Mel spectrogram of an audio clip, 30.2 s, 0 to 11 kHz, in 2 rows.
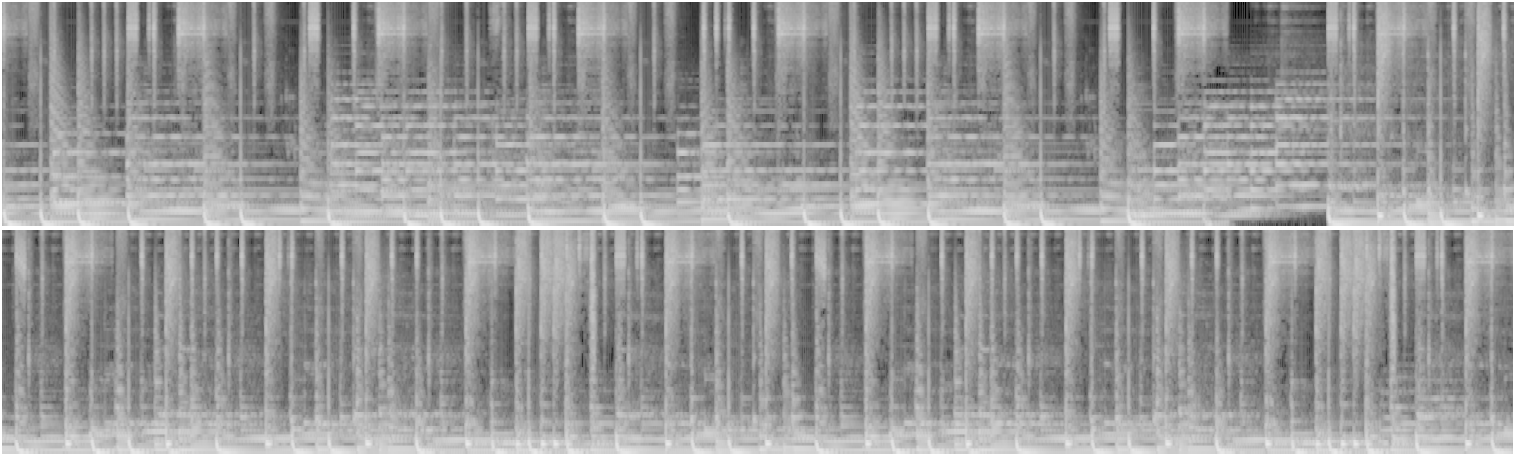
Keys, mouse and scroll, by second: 0.1 shift+middle click, 0.3-0.6 scroll up 1, 0.6-3.7 shift+middle drag, 3.7 f, 5.8-10.2 drag, 10.2-10.7 scroll down 8, 10.7-11.0 scroll up 1, 11.0 ctrl+z, 11.3 scroll up 1, 11.5-13.8 shift+middle drag, 13.8 alt+z, 15.1 click, 15.3 alt+z, 16.4-17.7 drag, 17.7 scroll down 2, 17.9 middle click, 18.1-18.6 scroll up 2, 18.6-21.2 shift+drag, 21.2 scroll down 1, 21.4 middle click, 21.8 alt+middle click, 22.5 scroll down 1, 22.8-23.7 scroll up 4, 23.7 click, 23.9 scroll up 2, 24.5-25.8 drag, 25.8 middle click, 26.2 scroll down 1, 26.3 shift+middle click, 26.7 ctrl+z, 27.0-28.1 drag, 28.1 ctrl+z, 28.5 shift+f, 30.0-30.2 drag.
